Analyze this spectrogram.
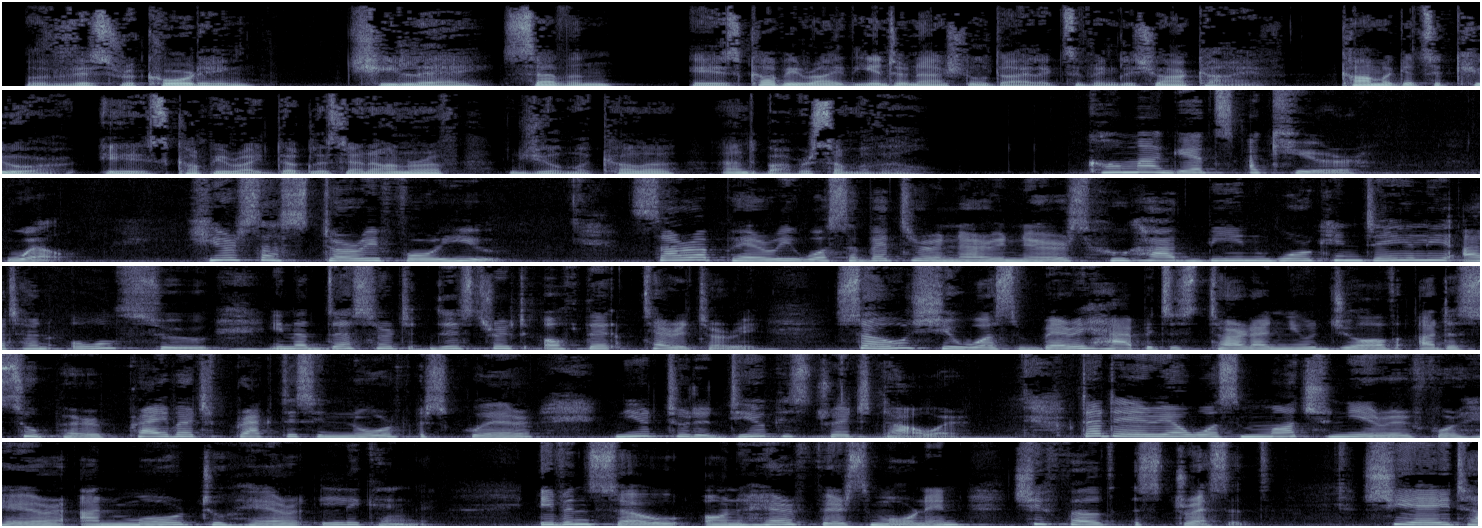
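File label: chile, International Dialects of English; a 31-year-old woman from Santiago, Chile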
